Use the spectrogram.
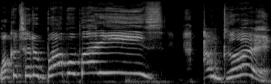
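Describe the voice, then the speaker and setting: The voice is raised and projected, animated, with very wide pitch swings. Music plays in the background as the speech moves at a fairly slow pace. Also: woman. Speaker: vtuber streamer. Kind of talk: gaming livestream chat. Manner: animated, excitable; giddy.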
